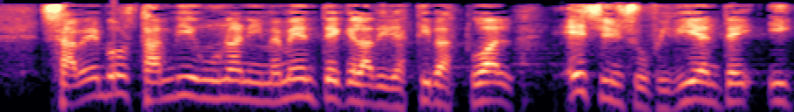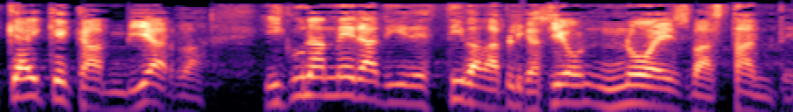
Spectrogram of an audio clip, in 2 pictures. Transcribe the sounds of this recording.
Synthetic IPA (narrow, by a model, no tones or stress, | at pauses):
saβ̞e̞mo̞st̪ambje̞ŋunãnĩmẽ̞mẽnt̪e̞ke̞laðiɾek̚t̪iβaːk̚t̪uale̞sinsufiθje̞nt̪e̞ikeajke̞kambjaɾla̰ | ikuname̞ɾaðiɾek̚t̪iβaðaplikaθjo̞ŋno̞e̞zβa̰st̪a̰nt̪e̞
